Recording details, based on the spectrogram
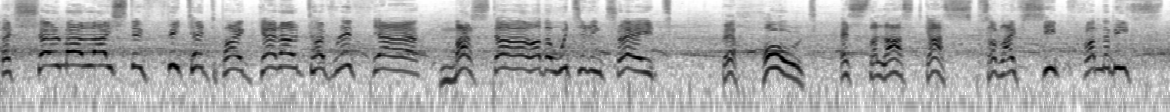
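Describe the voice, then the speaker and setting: An actor playing a bombastic arena herald in a fantasy game, proclaiming grandly and theatrically to a crowd. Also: male voice, very high-pitched, slow pace, background noise. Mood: grandly dramatic. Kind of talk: fantasy game announcer acting.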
